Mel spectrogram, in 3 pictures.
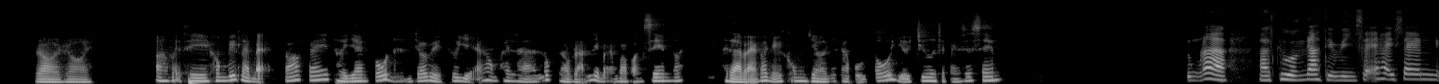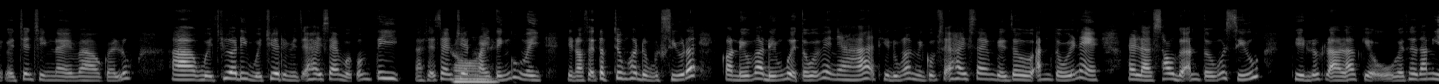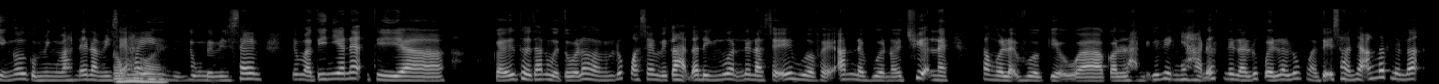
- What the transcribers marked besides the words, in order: other background noise
- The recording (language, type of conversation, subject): Vietnamese, advice, Làm sao để tránh bị xao nhãng khi xem phim hoặc nghe nhạc ở nhà?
